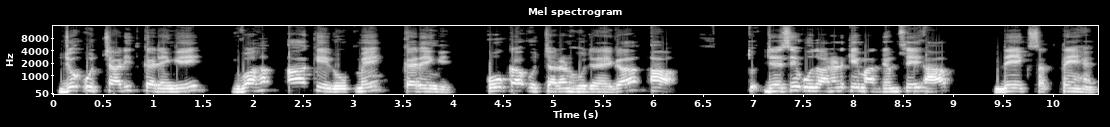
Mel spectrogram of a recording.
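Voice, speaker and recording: Slow, deliberate male teacher. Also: high voice, fairly bright tone, rough recording. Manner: deliberate, repeats phrases, stretches key sounds. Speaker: English pronunciation teacher. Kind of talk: slow explanatory lesson.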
